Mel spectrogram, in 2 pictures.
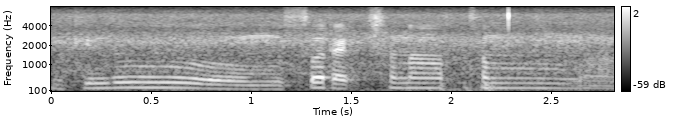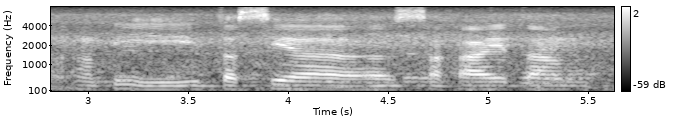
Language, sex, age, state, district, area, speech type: Sanskrit, male, 45-60, Kerala, Thiruvananthapuram, urban, spontaneous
